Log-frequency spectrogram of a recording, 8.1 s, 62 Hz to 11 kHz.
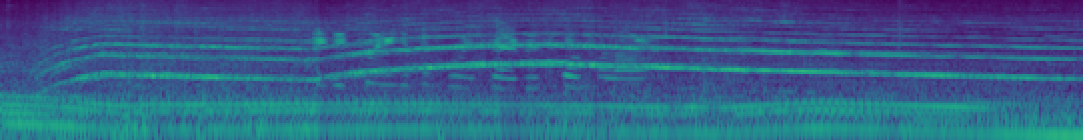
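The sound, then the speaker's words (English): The siren of fire Engine 26 winds up and wails loudly as it heads out on a medical call on a busy afternoon, its pitch sweeping up and slowly falling over a steady low rumble of the truck's engine. “We're heading right back out on a busy afternoon at Engine 26. This time a medical call.”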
